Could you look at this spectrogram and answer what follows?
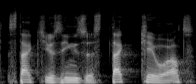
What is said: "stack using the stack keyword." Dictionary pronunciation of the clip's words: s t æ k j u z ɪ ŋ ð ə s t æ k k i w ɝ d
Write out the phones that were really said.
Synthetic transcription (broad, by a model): s t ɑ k j u z ɪ ŋ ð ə s t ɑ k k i w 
